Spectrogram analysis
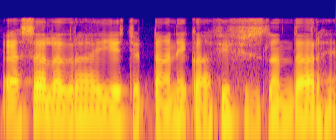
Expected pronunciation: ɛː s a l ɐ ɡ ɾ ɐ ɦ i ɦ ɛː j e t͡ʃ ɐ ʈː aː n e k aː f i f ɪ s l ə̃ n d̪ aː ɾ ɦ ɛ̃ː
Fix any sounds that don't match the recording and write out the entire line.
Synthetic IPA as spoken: ɛː s a l ɐ ɡ ɾ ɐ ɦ a ɦ ɛ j e t͡ʃ ɐ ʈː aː n e k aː f i f ɪ s l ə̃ n d̪ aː ɾ ɦ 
